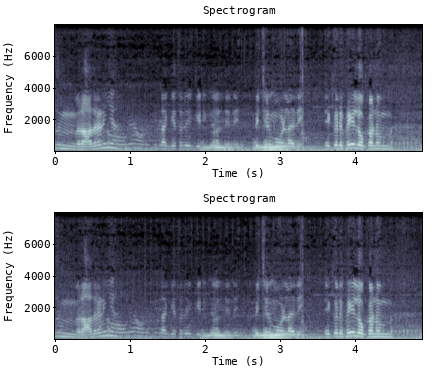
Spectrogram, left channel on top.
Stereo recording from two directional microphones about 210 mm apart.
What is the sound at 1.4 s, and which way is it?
Speech, 15° left (ahead or behind).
